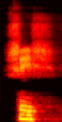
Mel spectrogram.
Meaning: 1. rude gesture in which the hand makes a fist and the thumb is stuck between the index and middle fingers, which indicates "nothing for you, nuts to you" 2. devil, demon 3. A highwayman
- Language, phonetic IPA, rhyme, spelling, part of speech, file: Russian, [ʂɨʂ], -ɨʂ, шиш, noun, Ru-шиш.ogg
